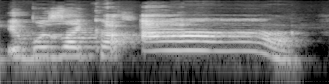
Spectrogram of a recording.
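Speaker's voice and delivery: put-on high kid voice with small wail; demonstrating a scream. Little Jamie shows mom his cry, mock wailing. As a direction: mimic a scream in a little boy's voice.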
